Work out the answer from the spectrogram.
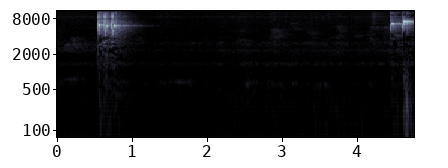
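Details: Short bursts of high, tinkling twitter from a crimson sunbird: a quick cluster of sharp notes, a long silence, then another brief shrill burst starting.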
